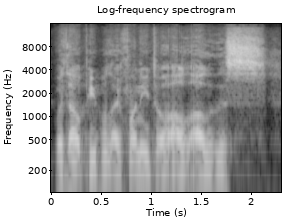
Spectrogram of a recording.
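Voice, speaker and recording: Low, flat-voiced soccer coach. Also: male voice, fairly quick. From Chile. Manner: rambling, detail-focused explanations with many restarts. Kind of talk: casual podcast chat.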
